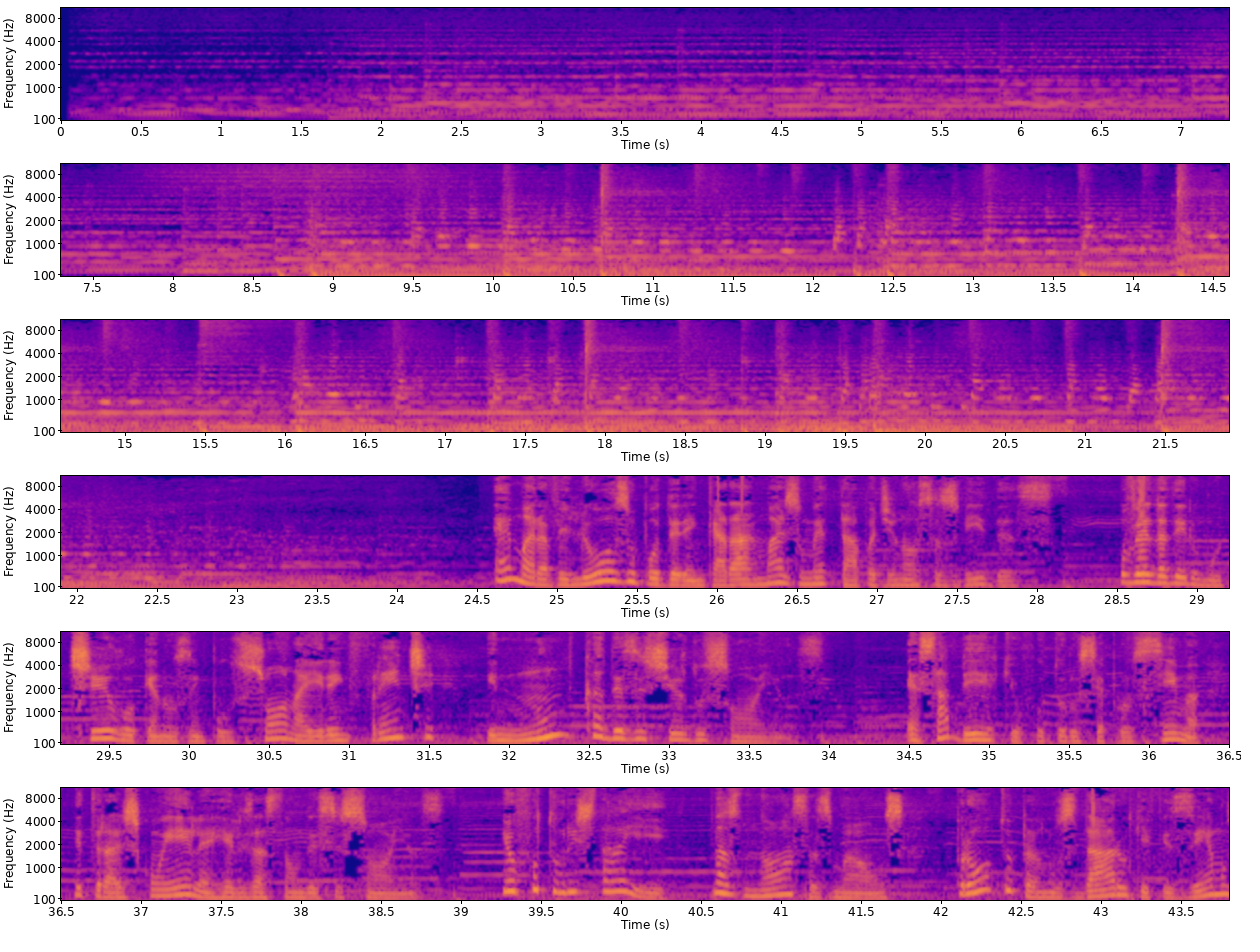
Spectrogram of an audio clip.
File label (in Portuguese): ano novo fem neutra, Ano Novo – Pessoa Especial – Voz Feminina; Telemensagens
